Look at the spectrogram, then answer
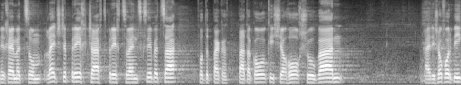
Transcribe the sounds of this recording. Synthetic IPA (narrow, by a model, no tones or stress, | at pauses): mɪɾkœmət͡sʊmlɛt͡ʃtəpɾɪχkʃæft͡spɾɪχt̚t͡svɛnt͡sksɪbət͡sæfɔdəpɛdɑɡoːɡɪʃəhoːχʃuːlbæːɾn | æːɾɪʃofɔɾbiː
